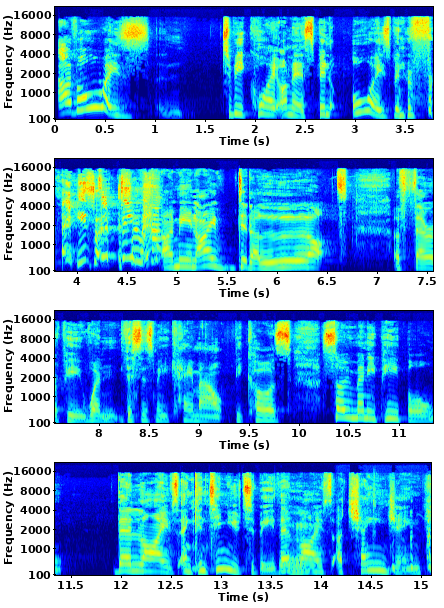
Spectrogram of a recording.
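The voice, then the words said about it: British-sounding accent. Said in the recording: “wait, she's got a British accent?”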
